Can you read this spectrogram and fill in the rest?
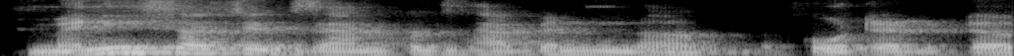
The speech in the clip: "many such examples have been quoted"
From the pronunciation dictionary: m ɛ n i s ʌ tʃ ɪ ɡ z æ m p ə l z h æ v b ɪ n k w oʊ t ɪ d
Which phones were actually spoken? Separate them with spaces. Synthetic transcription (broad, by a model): m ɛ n i s ʌ tʃ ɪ ɡ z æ m p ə l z h æ v b ɪ n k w oʊ t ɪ d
